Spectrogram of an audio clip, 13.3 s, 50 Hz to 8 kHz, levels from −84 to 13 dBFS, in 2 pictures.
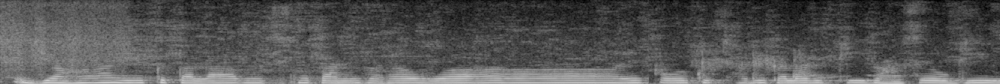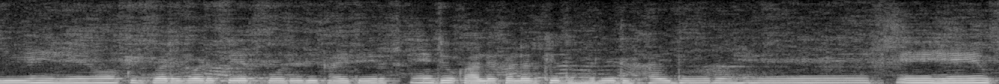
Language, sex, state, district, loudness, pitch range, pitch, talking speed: Hindi, female, Rajasthan, Churu, -15 LUFS, 195-205 Hz, 195 Hz, 160 wpm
